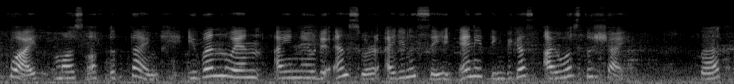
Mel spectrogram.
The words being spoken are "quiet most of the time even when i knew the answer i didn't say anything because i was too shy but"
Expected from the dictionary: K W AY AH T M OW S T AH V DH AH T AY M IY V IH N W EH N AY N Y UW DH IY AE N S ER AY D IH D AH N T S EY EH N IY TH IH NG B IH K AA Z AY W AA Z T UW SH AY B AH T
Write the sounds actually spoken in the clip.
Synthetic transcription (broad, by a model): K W AY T M OW S T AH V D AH T AY M IY V IH N W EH N AY N Y UW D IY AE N S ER AY D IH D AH N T S EY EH N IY T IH NG B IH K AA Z AY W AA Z T UW SH AY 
